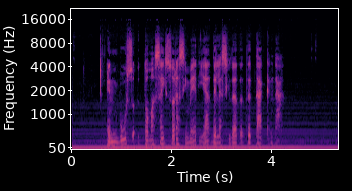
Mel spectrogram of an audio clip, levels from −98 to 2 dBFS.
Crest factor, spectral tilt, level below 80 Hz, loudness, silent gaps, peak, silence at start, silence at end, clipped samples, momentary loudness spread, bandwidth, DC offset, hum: 26 dB; -1.5 dB/octave; -52 dBFS; -40 LUFS; none; -18 dBFS; 0 s; 0 s; under 0.1%; 22 LU; 16.5 kHz; under 0.1%; 50 Hz at -50 dBFS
